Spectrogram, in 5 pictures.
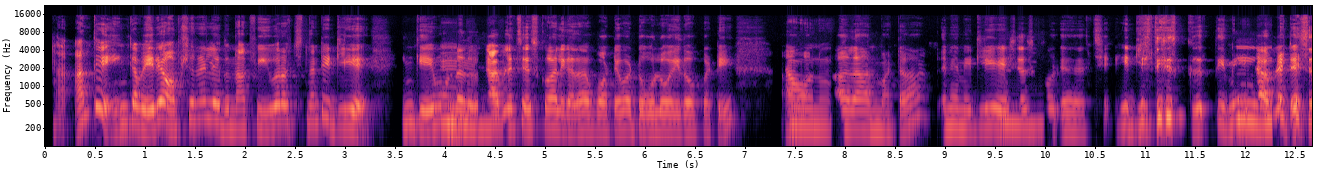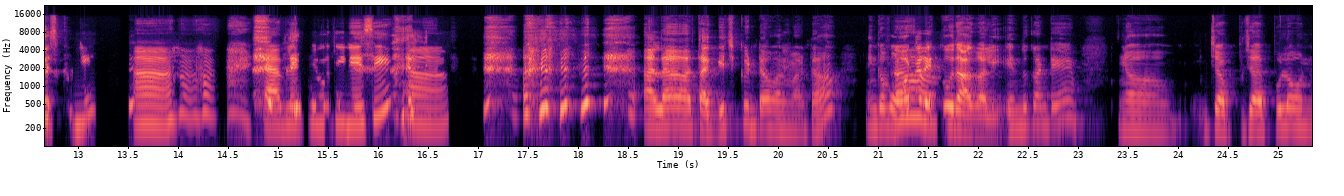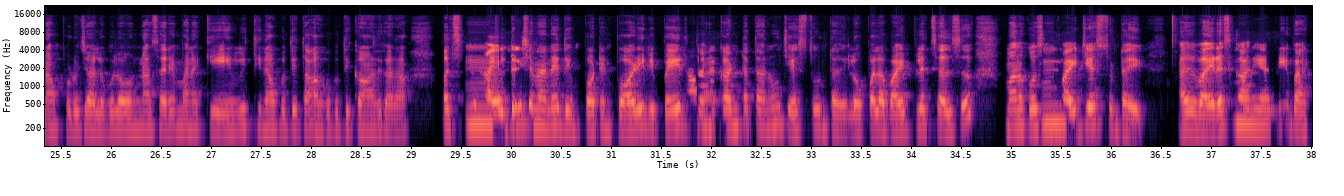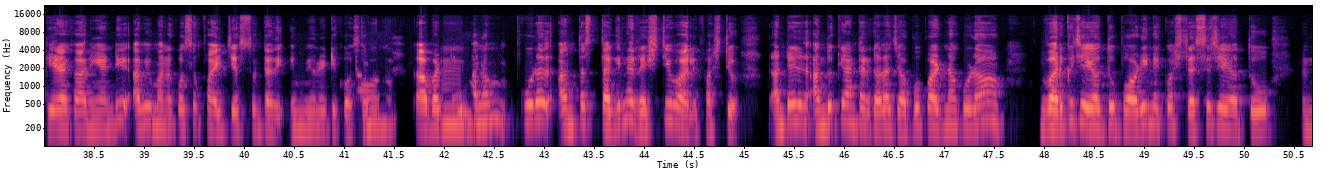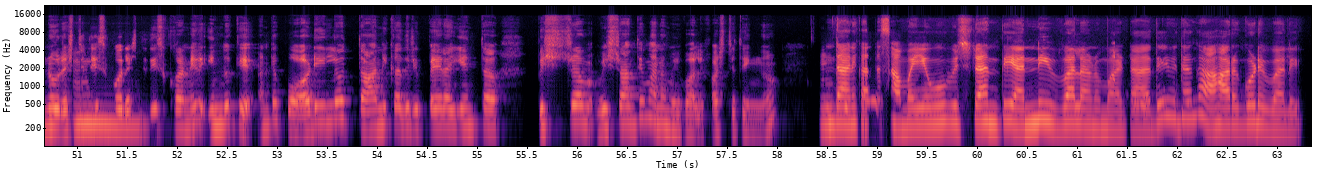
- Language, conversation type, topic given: Telugu, podcast, ఇంట్లో ఎవరికైనా జబ్బు ఉన్నప్పుడు మీరు వంటల్లో ఏ మార్పులు చేస్తారు?
- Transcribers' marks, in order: in English: "వాటెవర్ డోలో"; laughing while speaking: "తిని టాబ్లెట్ ఏసేసుకొని"; in English: "టాబ్లెట్"; chuckle; in English: "టాబ్లెట్స్"; laugh; other background noise; in English: "ఇంపార్టెంట్. బాడీ రిపేర్"; in English: "వైట్ బ్లడ్ సెల్స్"; in English: "ఫైట్"; in English: "వైరస్"; in English: "బాక్టీరియా"; in English: "ఫైట్"; in English: "ఇమ్యూనిటీ"; in English: "వర్క్"; in English: "బాడీ‌ని"; in English: "స్ట్రెస్"; in English: "రెస్ట్"; in English: "రెస్ట్"; in English: "బాడీలో"; in English: "రిపేర్"; in English: "ఫస్ట్"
